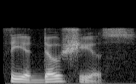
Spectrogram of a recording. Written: Theodosius I

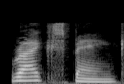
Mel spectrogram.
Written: reichsbank

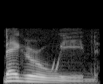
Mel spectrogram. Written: beggarweed

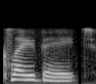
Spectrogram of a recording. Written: clavate

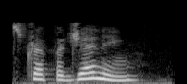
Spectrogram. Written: strepogenin

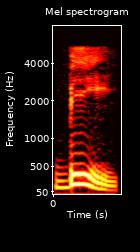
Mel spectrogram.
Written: b

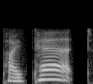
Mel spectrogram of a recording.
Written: pipet

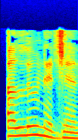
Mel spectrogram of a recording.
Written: alunogen

